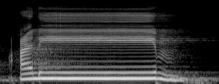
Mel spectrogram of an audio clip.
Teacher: Mad tabi'inya ya sukun didahului harokat kasrah, kemudian huruf yang disukunkannya adalah huruf mim ya. Maka lamnya dipanjangkan, boleh 2, boleh 4, boleh 6 harokat. Asal harus konsisten, harus sama dalam sekali bacaan. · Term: mad arid li sukun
